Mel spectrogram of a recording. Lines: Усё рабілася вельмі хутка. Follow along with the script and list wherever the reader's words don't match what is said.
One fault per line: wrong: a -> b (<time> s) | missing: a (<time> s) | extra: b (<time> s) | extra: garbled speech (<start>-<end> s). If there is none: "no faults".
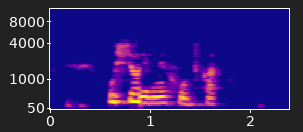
missing: рабілася (0.9 s)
